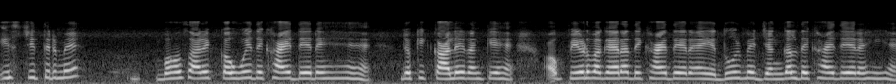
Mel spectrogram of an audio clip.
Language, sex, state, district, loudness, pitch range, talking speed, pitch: Hindi, female, Uttar Pradesh, Hamirpur, -17 LUFS, 270-285 Hz, 200 wpm, 275 Hz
